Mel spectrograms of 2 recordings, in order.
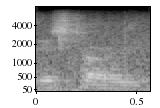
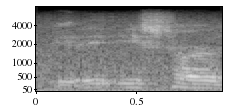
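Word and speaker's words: Ishtar: some people say is isar Easter isar it's kind of hard to pronounce uh sounds like Easter that's where Easter came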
